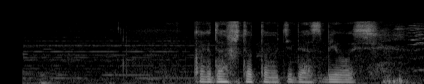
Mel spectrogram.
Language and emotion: Russian, neutral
